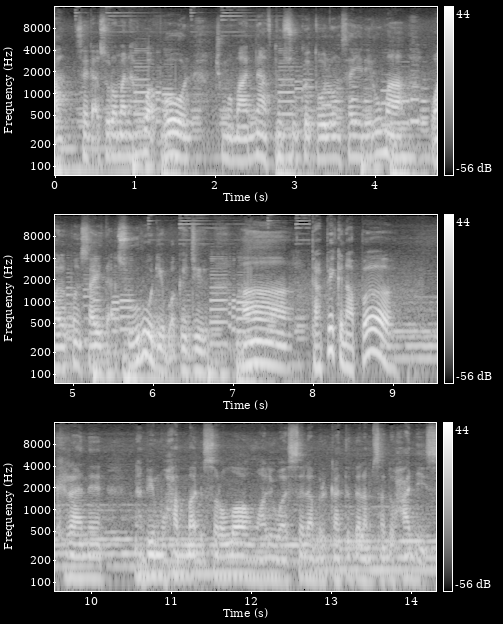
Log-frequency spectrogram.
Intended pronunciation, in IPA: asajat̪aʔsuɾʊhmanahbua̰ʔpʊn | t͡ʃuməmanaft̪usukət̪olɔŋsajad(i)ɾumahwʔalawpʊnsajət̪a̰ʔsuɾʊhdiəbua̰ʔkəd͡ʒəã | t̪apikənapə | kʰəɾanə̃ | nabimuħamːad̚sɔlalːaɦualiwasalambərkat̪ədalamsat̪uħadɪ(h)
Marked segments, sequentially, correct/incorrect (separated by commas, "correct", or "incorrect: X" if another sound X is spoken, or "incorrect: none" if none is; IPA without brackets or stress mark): correct, incorrect: s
